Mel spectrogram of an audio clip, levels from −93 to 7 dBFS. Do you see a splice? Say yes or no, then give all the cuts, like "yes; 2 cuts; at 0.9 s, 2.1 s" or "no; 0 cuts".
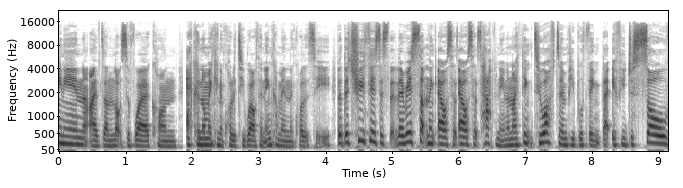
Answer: yes; 3 cuts; at 1.9 s, 4.1 s, 6.0 s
